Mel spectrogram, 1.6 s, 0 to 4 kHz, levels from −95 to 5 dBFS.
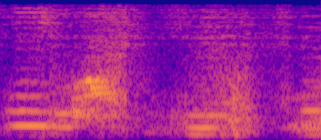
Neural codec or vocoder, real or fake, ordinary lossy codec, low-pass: codec, 44.1 kHz, 0.9 kbps, DAC; fake; none; 3.6 kHz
